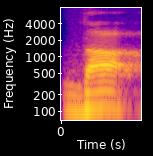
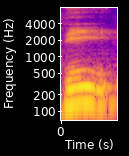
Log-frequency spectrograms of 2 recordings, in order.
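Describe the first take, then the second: First: The word is said with a short 'duh' vowel. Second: The word is said with a long 'dee' vowel. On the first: The next word begins with a consonant sound. "Next వచ్చేటువంటి word constant sound అయితే దా అనేది ఉపయోగిస్తాం" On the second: The next word begins with a vowel sound. "దాని ముందు మనము ది అని మనం pronounce చేస్తాం"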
